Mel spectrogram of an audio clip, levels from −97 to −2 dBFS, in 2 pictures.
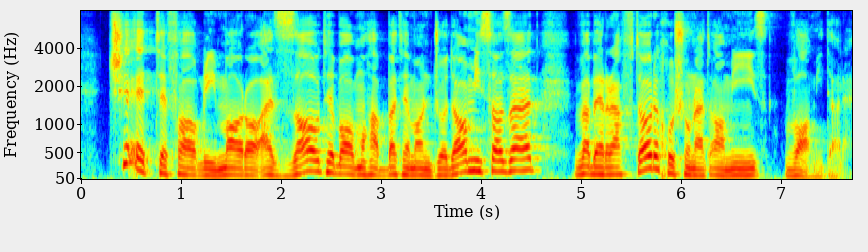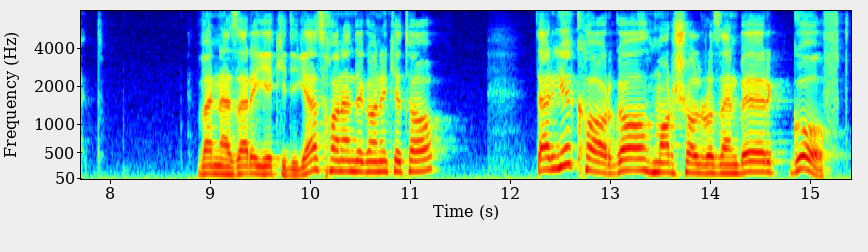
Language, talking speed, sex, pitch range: Persian, 115 wpm, male, 120-175 Hz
